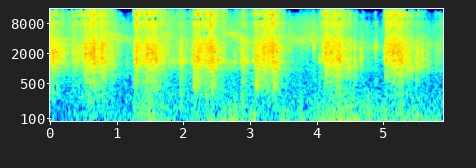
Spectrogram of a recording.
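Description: Steady footsteps of a troop marching through snow in howling winds crunch, each step a loud, gritty crush repeating at an even walking pace, about one per second, with no voices.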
